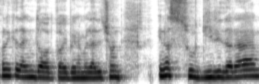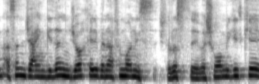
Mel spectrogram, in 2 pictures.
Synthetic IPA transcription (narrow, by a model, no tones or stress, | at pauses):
oniːcʰeæɾiːnd̪ɒːd̪ɡɒːhebejnolmelæliːt͡ʃʰon | inɒːsuːɡiːɾiːd̪ɒːɾænʔæ̰sænd͡ʒæŋɟiːd̪ænind͡ʒɒːxejliːbe̞næfemɒːniːst̪eʃd̪̥oɾost̪evæʃo̞mɒːmiɡiːd̪̥̚cʲʰe̞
